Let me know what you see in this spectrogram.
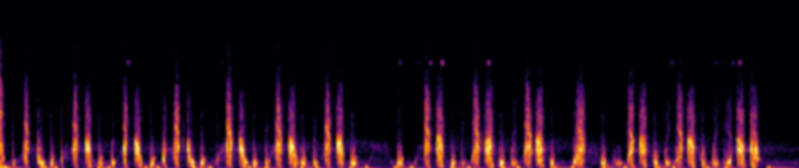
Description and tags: I make a "beat box", (i try it) with a wah wah connected to the mic, it' s like a guitar.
